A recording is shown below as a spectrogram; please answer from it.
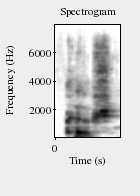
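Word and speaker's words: cosh: way this is pronounced cinch and this is pronounced coach coach of X is because I said so EVD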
